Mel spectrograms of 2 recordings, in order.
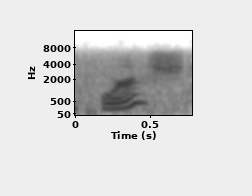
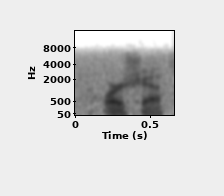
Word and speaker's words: Porsche: Porsche or Porsche? – Well, the German pronunciation is Porsche, so it depends if you feel comfortable in other languages. Yeah, exactly. – So it's up in the air a little bit. – I think it's a two-syllable word, if you ask me, yeah.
